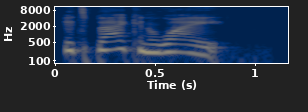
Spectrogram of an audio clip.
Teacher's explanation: Black and white are stressed here.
